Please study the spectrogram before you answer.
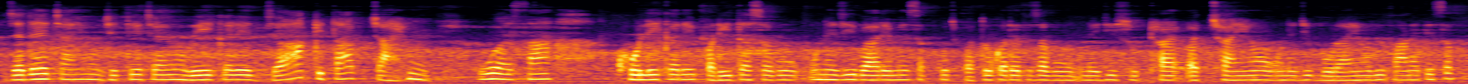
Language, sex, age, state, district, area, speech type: Sindhi, female, 30-45, Rajasthan, Ajmer, urban, spontaneous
